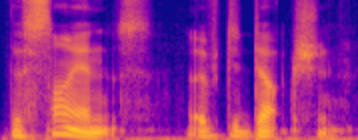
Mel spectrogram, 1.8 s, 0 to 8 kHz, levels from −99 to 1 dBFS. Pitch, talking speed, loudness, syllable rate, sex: 100 Hz, 135 wpm, -21 LUFS, 4.6 syllables/s, male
